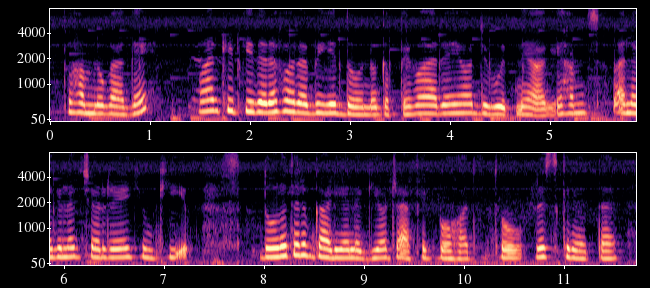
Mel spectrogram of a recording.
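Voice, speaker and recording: Over noticeable background noise, a woman speaks at a fairly slow pace with a fairly high pitch and fairly even intonation. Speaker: vlogger. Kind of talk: casual vlog narration.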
